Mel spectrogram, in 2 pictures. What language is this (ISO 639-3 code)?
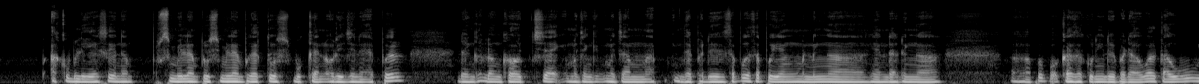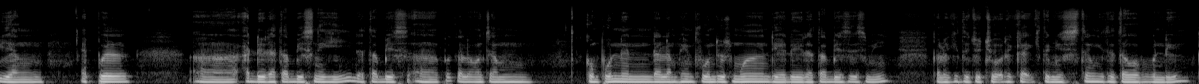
msa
